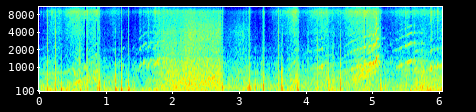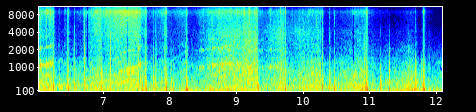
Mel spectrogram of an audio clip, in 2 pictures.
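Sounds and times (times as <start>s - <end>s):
firework bangs: 0.0s - 12.0s
fireworks crackling: 0.0s - 12.0s
whistling fireworks rising: 0.0s - 12.0s.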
